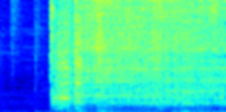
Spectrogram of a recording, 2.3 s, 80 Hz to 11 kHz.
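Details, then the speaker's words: 340 Plymouth Duster, cold first start after build: starter spins engine steadily with a hissing whirr but it never fires; no fuel in it yet, cranking to build fuel supply. "hey mark it's not firing well there's no fuel in it it's i was just going to crank it and let it build"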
